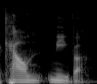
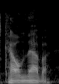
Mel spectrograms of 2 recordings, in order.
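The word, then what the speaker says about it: Cal Neva: of me at the caleva I said it wrong when I did the video because someone said it was calneva there's a video of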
